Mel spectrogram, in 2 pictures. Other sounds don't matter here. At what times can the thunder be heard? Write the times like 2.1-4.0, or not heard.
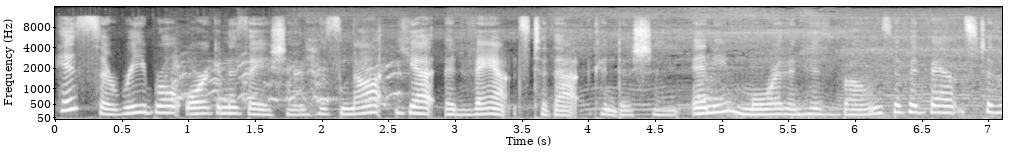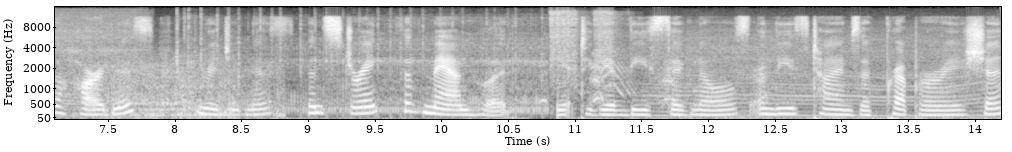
7.2-8.8.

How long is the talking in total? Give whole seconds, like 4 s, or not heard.
14 s.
